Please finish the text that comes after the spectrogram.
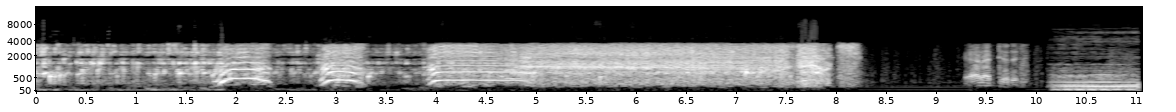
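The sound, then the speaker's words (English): Liquid pours loudly and steadily into metal underwear worn by a man for about eight seconds, a rushing, splashing stream with voices sounding over it, before it cuts off into near quiet. “He'll be pouring that liquid into his metal underwear.”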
